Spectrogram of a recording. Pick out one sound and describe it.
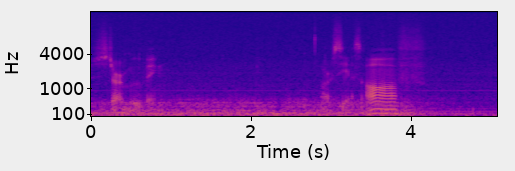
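Rocket engines roar with a low rumble.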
